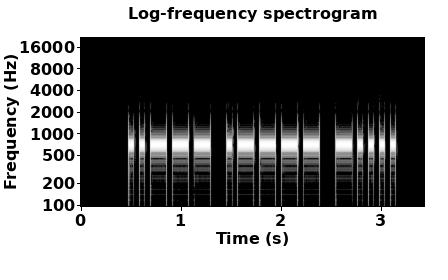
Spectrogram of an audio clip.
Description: Morse code, heard as a keyed tone, about 22 wpm, 700 Hz. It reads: 216
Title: Numbers - 3-Digit 22wpm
